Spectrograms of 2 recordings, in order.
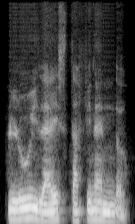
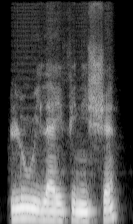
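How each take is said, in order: First: Said in the usual way. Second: Slow and loud, each word set apart; slow classroom model of Lui, lei finisce; slow model reading. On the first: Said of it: "teacher models the progressive form". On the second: Shown as a demonstration. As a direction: read it slowly for the class to repeat. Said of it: "teacher models the present form".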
